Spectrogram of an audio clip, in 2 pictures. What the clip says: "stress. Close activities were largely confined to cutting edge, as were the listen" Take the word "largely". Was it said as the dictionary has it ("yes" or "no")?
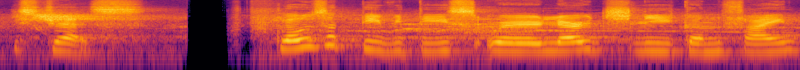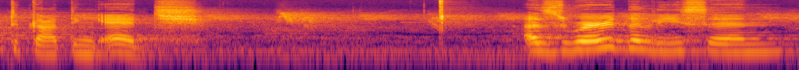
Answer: yes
